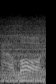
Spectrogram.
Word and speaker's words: Allied: during free practice 4, Ali. That's not the right way of saying it. Ally is, and I have always imprinted in my mind that phrase that I'll try and never mention again.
